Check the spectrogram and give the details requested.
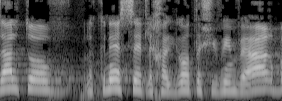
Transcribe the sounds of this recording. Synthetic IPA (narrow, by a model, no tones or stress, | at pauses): alto̞v | lakne̞se̞tleχaɡiʁothaʃivimveaʁb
